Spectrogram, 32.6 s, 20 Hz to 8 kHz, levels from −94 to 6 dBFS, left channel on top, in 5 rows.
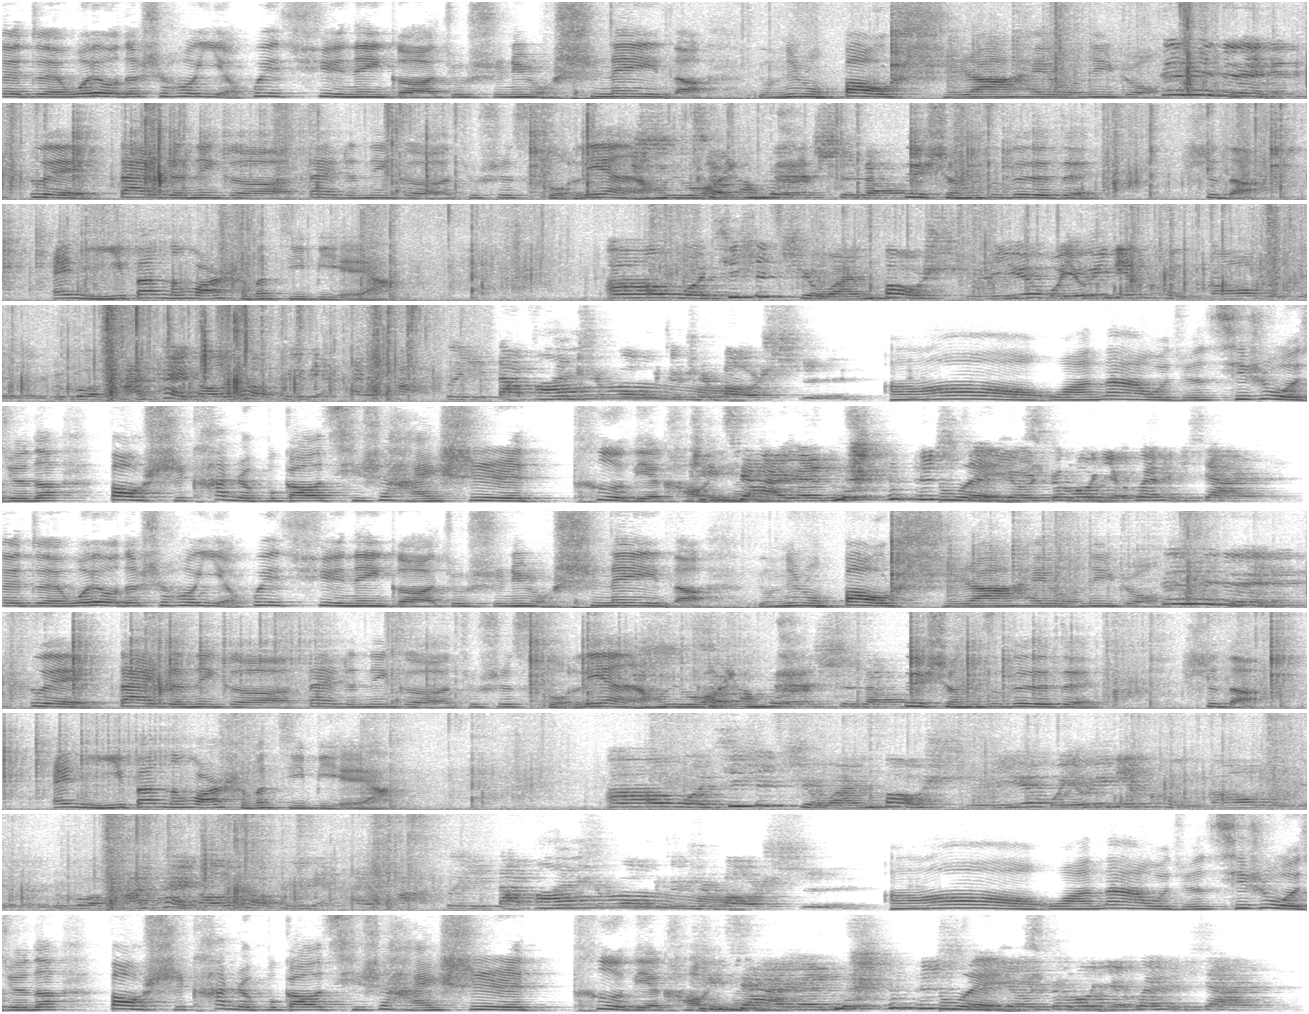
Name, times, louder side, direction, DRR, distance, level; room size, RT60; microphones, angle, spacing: voice 1, 0.0-5.9 6.3-6.4 6.7-10.6 11.0-12.1 12.4-13.0 13.3-15.1 22.1-23.3 24.0-30.0 30.8-31.5, equal, ahead, 0.4 m, -32 dB
sound 1, 2.7-22.1, left 7 dB, 50° left, 1.2 m, -41 dB
sound 2, 4.4-6.2 6.9-8.7 9.0-10.3 10.6-14.1, right 1 dB, 15° right, 2.9 m, -42 dB
voice 2, 5.8-6.5 9.7-11.1 16.1-23.8 29.6-32.4, left 3 dB, 65° left, 3.5 m, -33 dB
11.5 x 10.0 x 3.9 m
head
